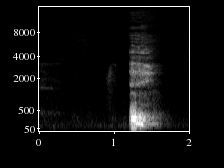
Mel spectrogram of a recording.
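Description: A man clearing his throat once, a short loud rasp about a second in; otherwise little else is heard.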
